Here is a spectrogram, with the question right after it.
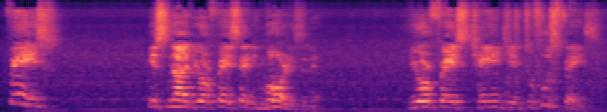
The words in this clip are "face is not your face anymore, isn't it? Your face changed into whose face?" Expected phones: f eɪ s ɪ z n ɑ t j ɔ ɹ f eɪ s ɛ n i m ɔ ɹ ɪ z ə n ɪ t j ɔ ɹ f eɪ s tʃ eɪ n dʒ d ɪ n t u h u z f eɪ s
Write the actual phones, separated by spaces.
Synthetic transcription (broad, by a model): f eɪ s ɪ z n ɑ t j ɔ ɹ f eɪ s ɛ n i m ɔ ɹ ɪ z ə n ɪ t j ɔ ɹ f eɪ s tʃ eɪ n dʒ ɪ n t u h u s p eɪ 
